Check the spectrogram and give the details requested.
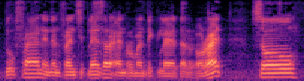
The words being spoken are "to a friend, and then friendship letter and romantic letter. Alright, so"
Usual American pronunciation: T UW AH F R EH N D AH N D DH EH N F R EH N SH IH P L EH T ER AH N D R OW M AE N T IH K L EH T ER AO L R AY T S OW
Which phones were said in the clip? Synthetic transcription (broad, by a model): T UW F R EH N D AH N D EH N F R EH N S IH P L EH T ER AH N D R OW M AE N T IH K L EH T ER AO L R AY T S OW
